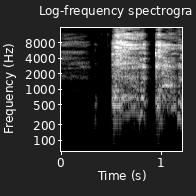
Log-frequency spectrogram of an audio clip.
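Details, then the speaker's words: Two quick, harsh, fairly dry coughs in a row from an adult with allergies and asthma acting up, with a brief catch of breath between. "So my allergies and asthma are still acting up. So you have to forgive me if I'm coughing or sniffling, or if you can hear me breathing."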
